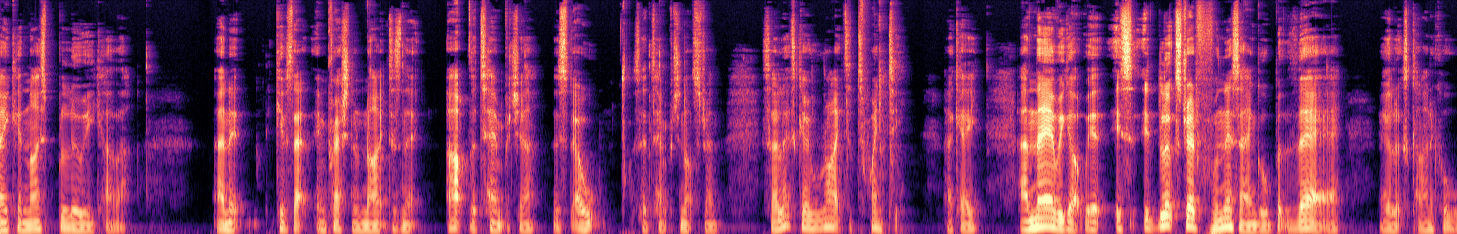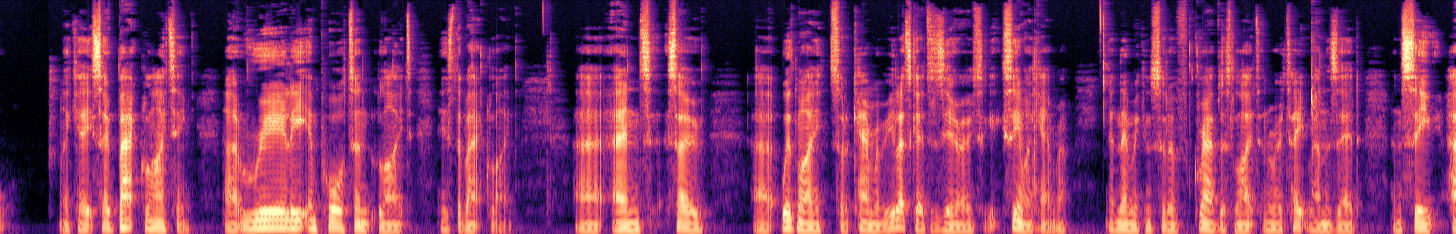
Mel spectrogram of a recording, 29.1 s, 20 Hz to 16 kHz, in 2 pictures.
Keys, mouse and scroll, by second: 0.0 middle click, 4.0-9.8 drag, 9.8-13.6 middle drag, 13.6-14.9 scroll down 2, 14.9-16.7 scroll down 1, 16.7 scroll down 1, 17.0-19.3 middle drag, 19.3 click, 19.7-23.6 middle drag, 23.5 KP_0, 26.4 click, 27.0 r.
